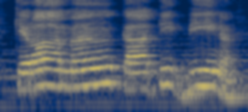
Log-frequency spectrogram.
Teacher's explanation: تنوین کے بعد حرف اخفا کے 15 حروف میں سے کاف آ رہا ہے تو یہاں ہم تنوین کی آواز کو ناک میں چھپا کر ادا کریں گے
